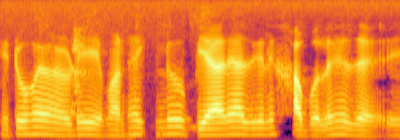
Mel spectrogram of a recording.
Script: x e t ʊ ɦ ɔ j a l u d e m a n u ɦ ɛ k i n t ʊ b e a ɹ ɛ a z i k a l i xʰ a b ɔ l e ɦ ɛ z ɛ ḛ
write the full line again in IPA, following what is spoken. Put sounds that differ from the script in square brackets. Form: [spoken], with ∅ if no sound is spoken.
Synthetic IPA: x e t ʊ ɦ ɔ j a [ɹ] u d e m a n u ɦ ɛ k i n t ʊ b [i] a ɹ ɛ a z i k a l i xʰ a b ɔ l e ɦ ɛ z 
